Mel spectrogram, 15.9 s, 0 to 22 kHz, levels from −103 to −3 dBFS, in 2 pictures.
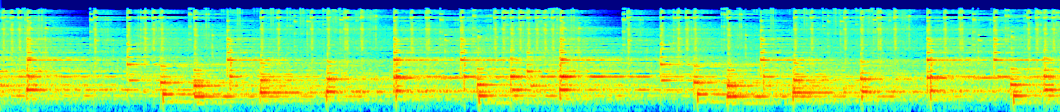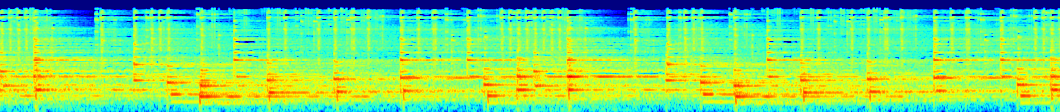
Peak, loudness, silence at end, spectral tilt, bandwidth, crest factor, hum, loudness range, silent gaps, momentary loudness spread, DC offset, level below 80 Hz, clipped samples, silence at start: -2 dBFS; -21 LUFS; 0 s; 0.5 dB/octave; 17 kHz; 20 dB; none; 2 LU; none; 5 LU; under 0.1%; -66 dBFS; under 0.1%; 0 s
